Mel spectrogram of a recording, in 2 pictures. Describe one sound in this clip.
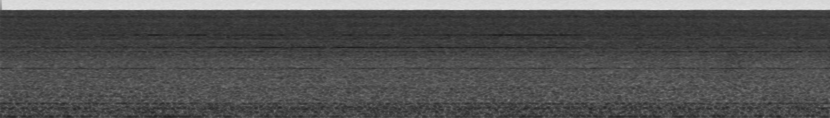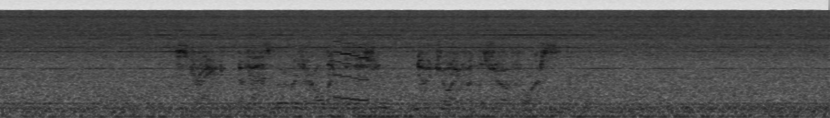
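A jet engine roars steadily inside a cockpit.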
